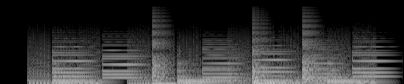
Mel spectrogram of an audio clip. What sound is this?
Music > Multiple instruments
Hard at Work Music Melody Loop
A little UltraBox melody, sounds like pixel dwarves mining in a pixel cave for pixel goblin's gold.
